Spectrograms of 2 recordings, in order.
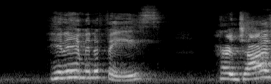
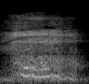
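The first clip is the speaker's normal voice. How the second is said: quick shocked intake of breath; startled gasp; sharp gasp; 7 semitones higher, 4 dB quieter than usual. Real, not acted. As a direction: gasp at the twist. Shocked by reading.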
